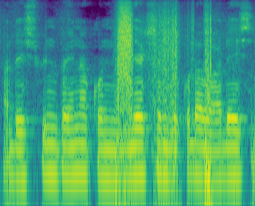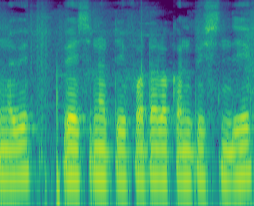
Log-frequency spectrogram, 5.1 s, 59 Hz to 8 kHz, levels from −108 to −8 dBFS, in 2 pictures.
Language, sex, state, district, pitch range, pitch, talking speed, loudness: Telugu, male, Andhra Pradesh, Sri Satya Sai, 115-125 Hz, 120 Hz, 140 wpm, -21 LUFS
